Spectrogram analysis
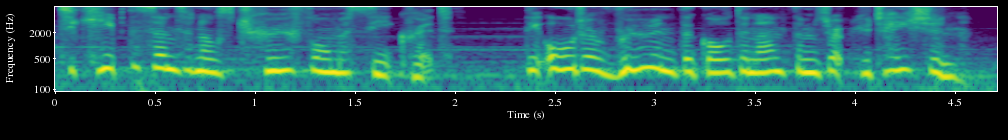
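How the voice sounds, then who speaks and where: A woman voicing a thoughtful, inquisitive young female bard in a video game, speaking softly and in a measured, reflective way. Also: sits high, natural voice. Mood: inquisitive, reasoning. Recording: music behind the voice.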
